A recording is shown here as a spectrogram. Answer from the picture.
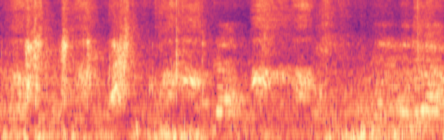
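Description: Crows cawing, a few harsh calls close together in the first second or so, over a background of voices.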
